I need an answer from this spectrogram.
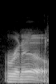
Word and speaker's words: Renault: And how do you pronounce it? Renault.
